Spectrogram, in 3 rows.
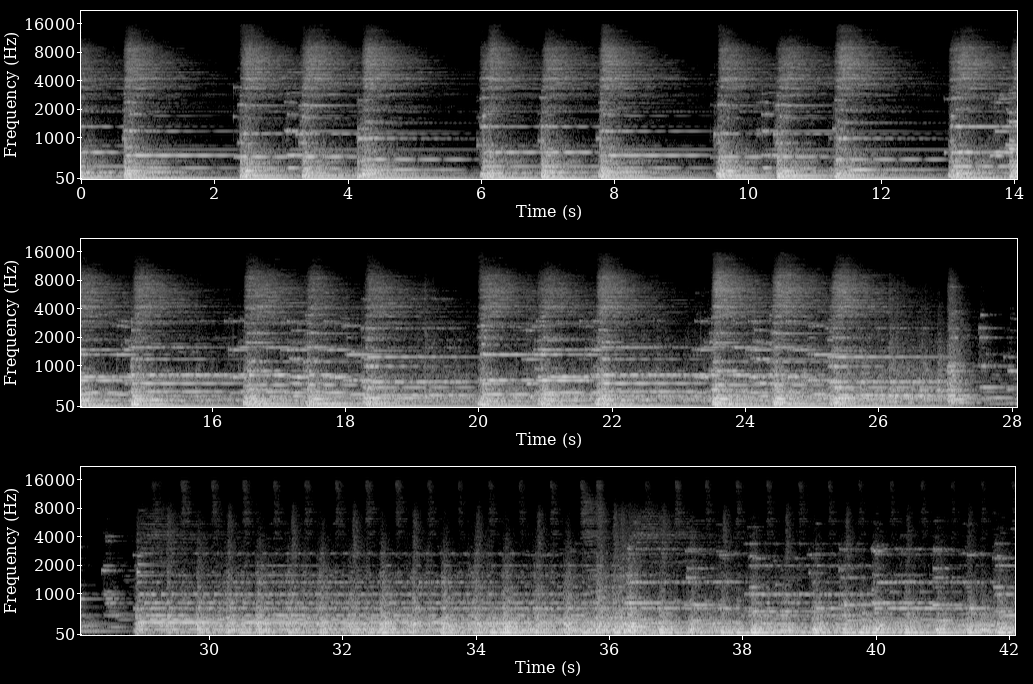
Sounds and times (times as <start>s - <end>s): Percussion: 0.0s - 42.0s.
